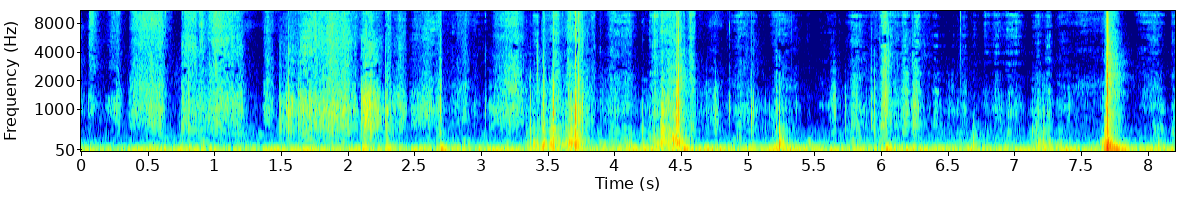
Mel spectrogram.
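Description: A steel kitchen knife shaves and chops the edge of a solid milk chocolate bar held down by fingers, cutting it into thin curls that pile up beside it. Soft, dry scraping and crackling runs throughout, broken by several short, louder chopping cuts, the sharpest one near the end.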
